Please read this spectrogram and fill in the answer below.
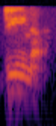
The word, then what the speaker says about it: Deana: And for those of you that haven't watched it, she spells her name Deanna. D-E-A-N-A, but she keeps saying, no, I pronounce it Dina.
